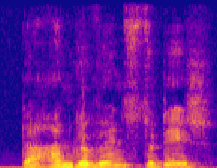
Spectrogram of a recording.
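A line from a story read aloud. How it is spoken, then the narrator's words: Middle-aged foreman calling. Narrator (German): ruft der Schichtleiter, vielleicht 55 Jahre alt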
